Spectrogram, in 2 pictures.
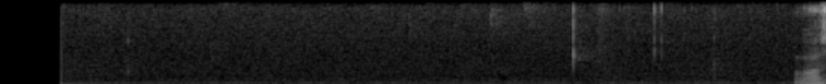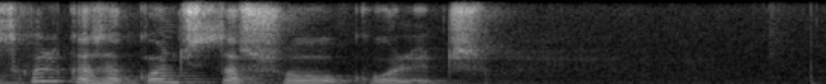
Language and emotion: Russian, neutral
